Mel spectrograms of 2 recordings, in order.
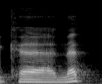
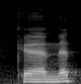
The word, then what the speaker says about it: كانت: So you have to say kanat, kanat, without aspiration.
